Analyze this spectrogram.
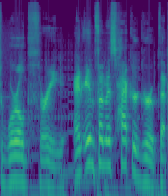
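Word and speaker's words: WWW: repair guy was working for this organization it's pronounced world 3 an infamous hacker group that plans to take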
